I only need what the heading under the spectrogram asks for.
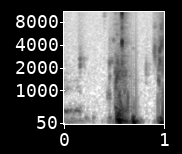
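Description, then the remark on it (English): A wet slurp of someone sipping a hot drink from a Ball glass jar, two quick gulping pulls after a quiet pause, then the start of another sip at the very end. “I'm sipping a hot beverage from a ball jar.”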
